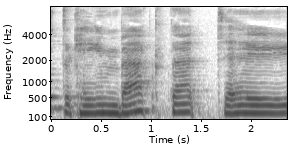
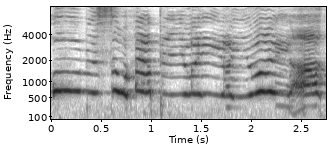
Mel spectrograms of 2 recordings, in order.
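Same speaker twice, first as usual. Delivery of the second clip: very high, loud, laughing joy; hammed-up high happy wail with laughter; kvelling mother; 8 dB louder than usual. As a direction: gush over her children with tearful delight. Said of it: "that means going".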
